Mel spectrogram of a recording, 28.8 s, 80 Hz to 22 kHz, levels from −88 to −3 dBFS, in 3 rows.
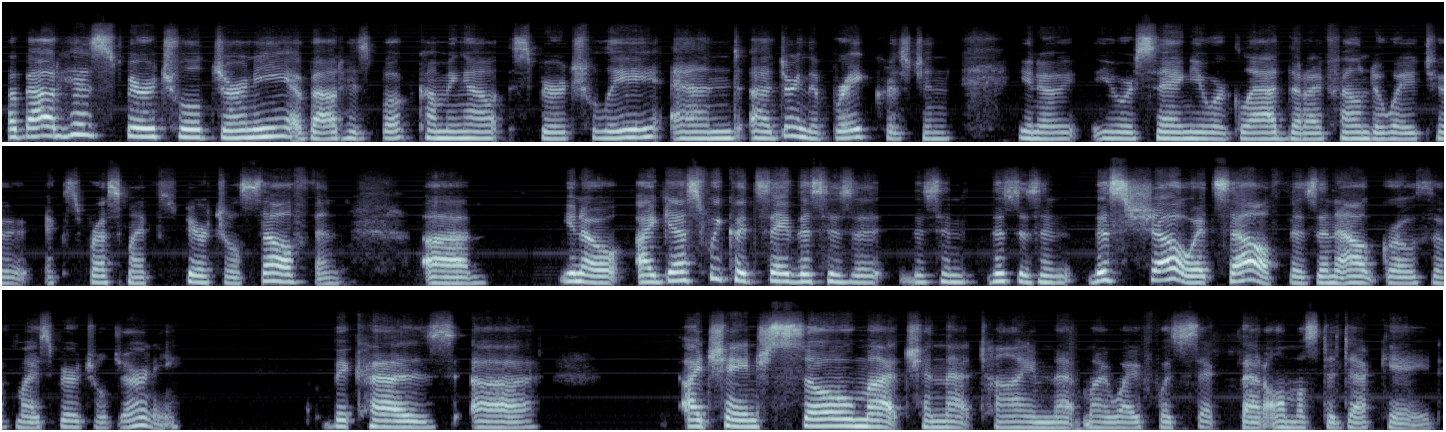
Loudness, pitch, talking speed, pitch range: -21 LUFS, 180 Hz, 165 wpm, 165-205 Hz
